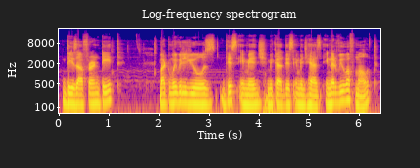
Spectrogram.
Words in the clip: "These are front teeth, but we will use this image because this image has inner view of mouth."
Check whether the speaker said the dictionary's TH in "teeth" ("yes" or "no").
no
